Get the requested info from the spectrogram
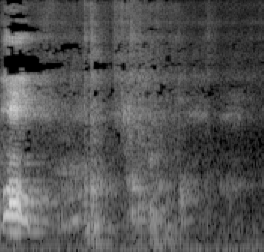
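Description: Ten-month-old baby laughing: a loud, high squeal of laughter right at the start, then quieter breathy giggling that fades away.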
